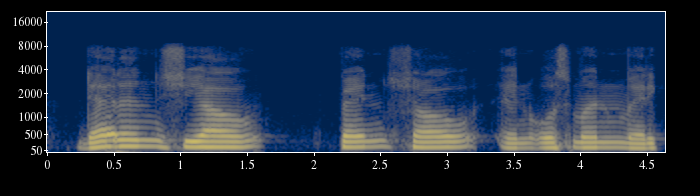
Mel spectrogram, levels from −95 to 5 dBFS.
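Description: Short concealed packet loss at 0.41 s and again at 0.45 s: two consecutive 20 ms chunks of speech arrived too late to decode. The receiver bridged each by extending the preceding sound and fading back in, leaving a brief smear in the speech near 0.41 to 0.49 s.

Repeated packet loss (robotic sound) runs from 1.55 to 1.71 s. Four separate gaps, the longest 29 ms, were each patched with extrapolated sound, so about half that stretch is synthetic. The result is choppy speech with pieces missing, all carried through a call path band-limited at 8 kHz.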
